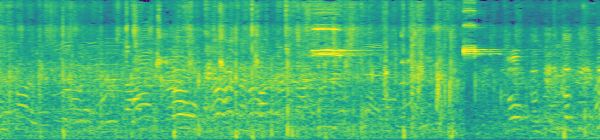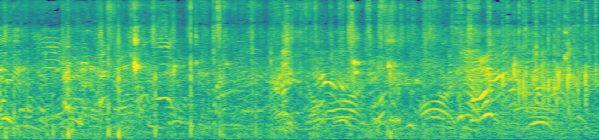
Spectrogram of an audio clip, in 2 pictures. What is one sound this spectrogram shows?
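Sneakers squeak and patter on an asphalt court.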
